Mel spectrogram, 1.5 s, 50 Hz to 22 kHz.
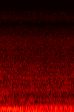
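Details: Ford F-150 5.4L 3V with fuel trims reset and relearning: starts nicely into a smooth, even V8 idle with a steady low rumble and no popping, stumbles or misfires.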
